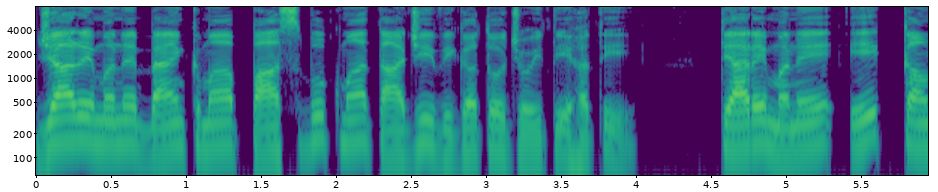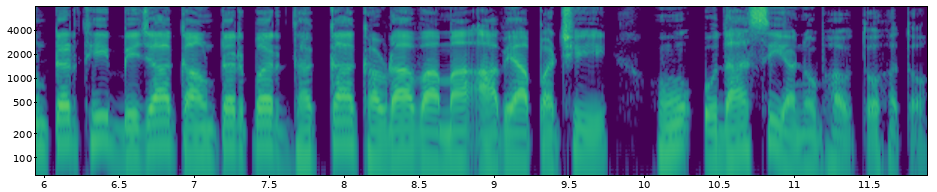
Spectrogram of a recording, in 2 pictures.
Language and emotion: Gujarati, sad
